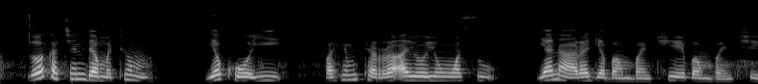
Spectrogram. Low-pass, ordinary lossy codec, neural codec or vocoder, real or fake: 10.8 kHz; none; none; real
